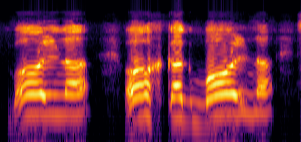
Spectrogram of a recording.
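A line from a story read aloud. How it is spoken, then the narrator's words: Moaning spirit. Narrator (Russian): стонал дух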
